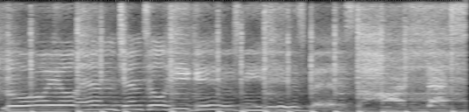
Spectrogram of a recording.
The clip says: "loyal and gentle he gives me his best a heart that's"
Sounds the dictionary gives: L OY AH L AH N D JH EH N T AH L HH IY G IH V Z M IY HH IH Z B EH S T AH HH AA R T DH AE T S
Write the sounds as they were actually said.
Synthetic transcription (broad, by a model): L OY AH L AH N JH EH N T L HH IY G IH V Z M IY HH IH Z B EH S T HH AA R T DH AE T S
